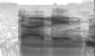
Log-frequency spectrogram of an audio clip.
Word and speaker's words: Darlene Greene: I am pronouncing it correctly, right? Darlene Greene. Yeah, that's perfect.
